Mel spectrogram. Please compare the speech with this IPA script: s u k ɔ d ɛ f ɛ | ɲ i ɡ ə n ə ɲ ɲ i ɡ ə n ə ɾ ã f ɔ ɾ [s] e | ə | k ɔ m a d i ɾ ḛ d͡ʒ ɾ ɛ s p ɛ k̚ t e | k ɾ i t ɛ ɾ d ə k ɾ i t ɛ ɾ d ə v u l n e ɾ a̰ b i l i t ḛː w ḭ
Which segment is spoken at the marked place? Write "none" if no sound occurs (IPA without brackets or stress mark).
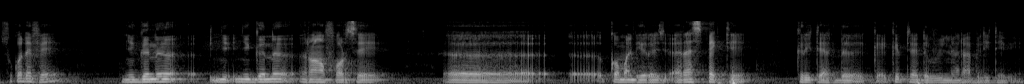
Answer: s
